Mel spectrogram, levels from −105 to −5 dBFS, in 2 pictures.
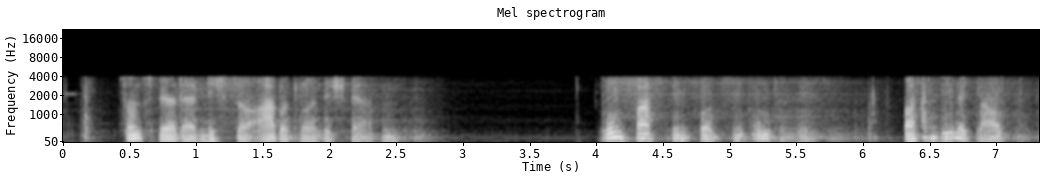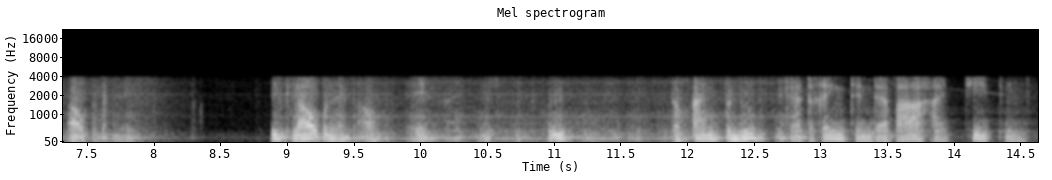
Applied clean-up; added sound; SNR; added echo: neural mask model RNNoise.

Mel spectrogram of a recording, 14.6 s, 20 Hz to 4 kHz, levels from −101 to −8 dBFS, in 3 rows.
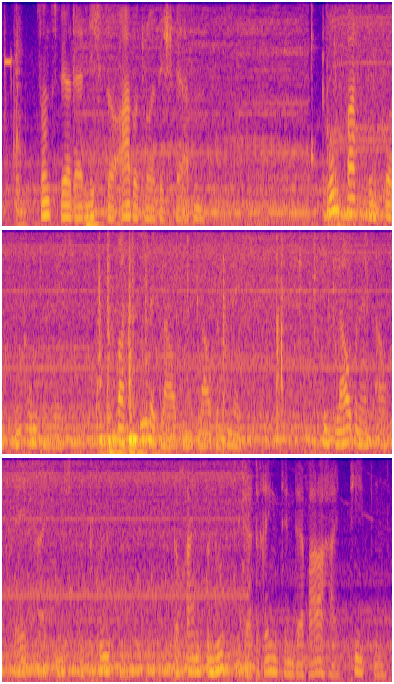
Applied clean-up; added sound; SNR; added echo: none; Printer; -1 dB; none.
